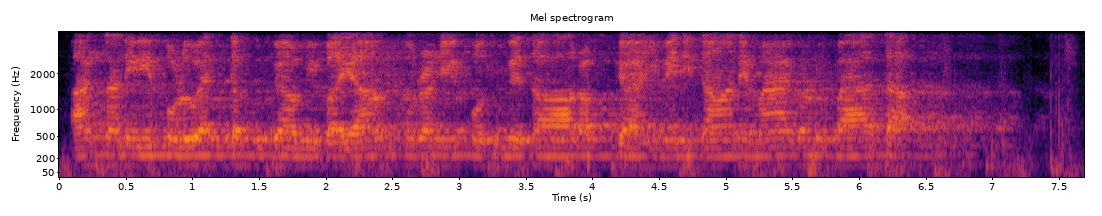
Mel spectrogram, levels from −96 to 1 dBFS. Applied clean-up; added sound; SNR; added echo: none; Walk, footsteps; 20 dB; reverberation time 2.2 s.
